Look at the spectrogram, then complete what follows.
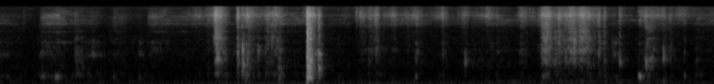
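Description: Dry microwaved cornstarch chunks being handled and crushed in a foil pan: scattered crunchy crackles and rustles, with one sharp crack about four seconds in and a denser burst of crunching near the end.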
